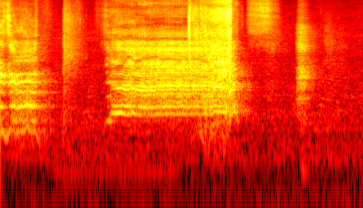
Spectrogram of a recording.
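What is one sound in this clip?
A man shouts in surprise.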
